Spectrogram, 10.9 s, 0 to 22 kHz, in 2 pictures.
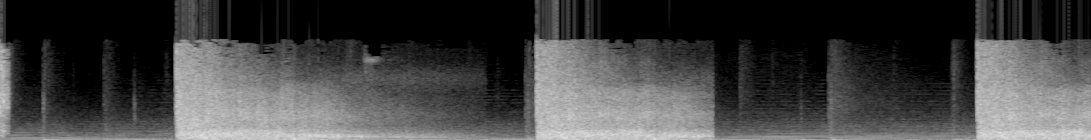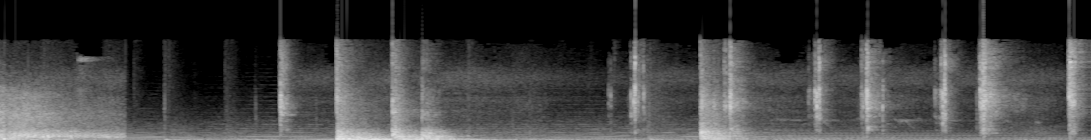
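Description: Daewoo DH380 pistol firing 9 mm rubber bullets: about five shots, roughly two seconds apart, each with a long echo. Several light clicks follow the last shot.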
